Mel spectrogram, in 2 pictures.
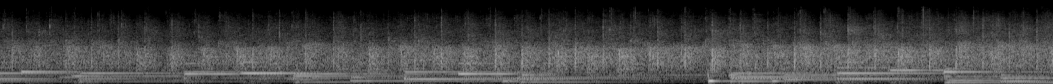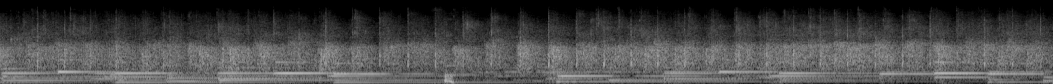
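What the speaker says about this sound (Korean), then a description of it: "우리 큰 박수 해 주시길 바랍니다" A church congregation applauds steadily during a Sunday worship service, a dense continuous patter of clapping under organ or keyboard music playing a held chordal melody.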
